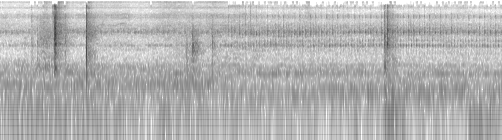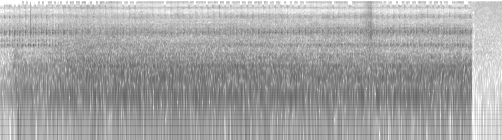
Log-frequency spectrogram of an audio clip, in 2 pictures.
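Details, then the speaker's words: Washing machine spin dryer after removing wrapped cloth: after a few handling clicks the drum spins up to a smooth, even hum, no thumping or rubbing; normal spin after repair. "Nah, setelah kita lepaskan kain yang melilit itu sekarang ayo kita tes. Kita lihat hasilnya seperti apa. Tuh langsung mulus suaranya, Guys."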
